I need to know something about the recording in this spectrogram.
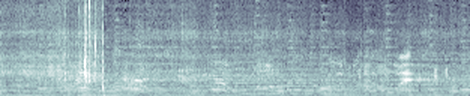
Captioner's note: shouting, laughter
